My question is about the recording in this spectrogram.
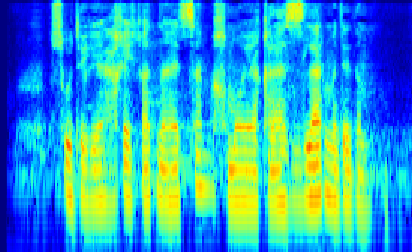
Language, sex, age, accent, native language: Uzbek, male, 18-24, Navoiy, Uzbek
